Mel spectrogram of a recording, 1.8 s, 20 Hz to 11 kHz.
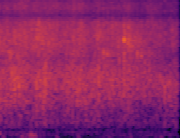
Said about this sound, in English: So let's all give a big another round of applause for his 30th birthday.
